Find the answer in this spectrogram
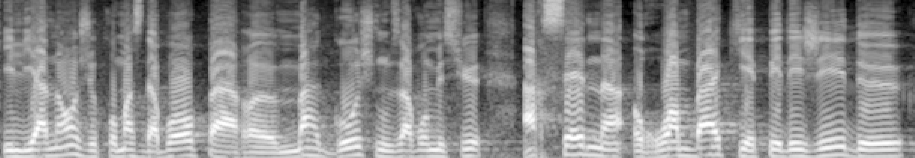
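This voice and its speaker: A man with a Burkinabè accent hosting a studio debate, introducing guests in a hesitant, drawn-out way. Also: mid-range voice, a little mellow, long reverb tail. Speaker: talk show host.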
